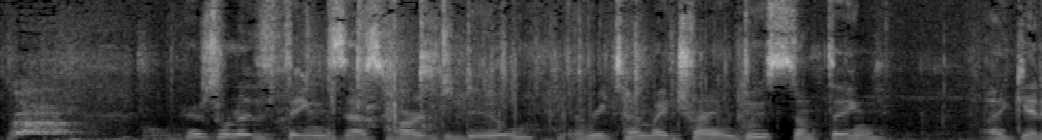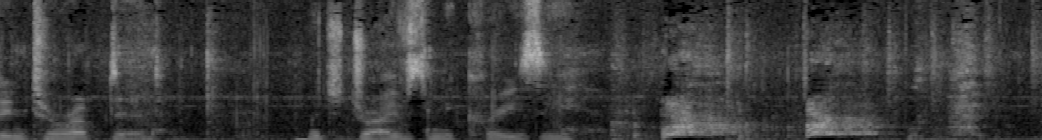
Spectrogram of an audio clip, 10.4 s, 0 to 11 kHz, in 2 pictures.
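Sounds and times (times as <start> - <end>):
pet dog barking: 0.0 - 0.5, 8.5 - 9.8
speech: 0.9 - 6.2, 6.8 - 9.0
pet dog yipping: 8.5 - 9.6.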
